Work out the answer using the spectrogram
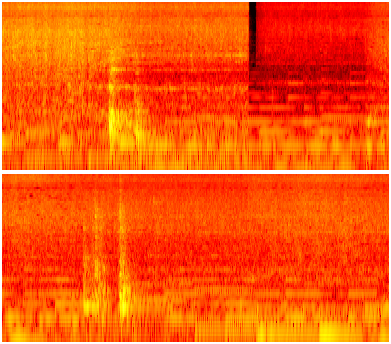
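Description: Rohu fish head sizzling in hot mustard oil in an aluminium kadai. The sizzle drops suddenly low about three seconds in and comes back a second and a half later, and a couple of short knocks of the spatula against the pan come about six seconds in.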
